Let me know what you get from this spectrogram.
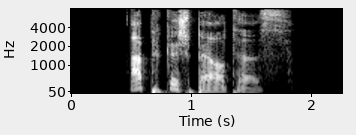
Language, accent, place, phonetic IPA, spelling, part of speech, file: German, Germany, Berlin, [ˈapɡəˌʃpɛʁtəs], abgesperrtes, adjective, De-abgesperrtes.ogg
- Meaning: strong/mixed nominative/accusative neuter singular of abgesperrt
